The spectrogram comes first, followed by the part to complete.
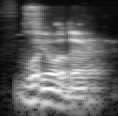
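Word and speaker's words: Фёдор: Am I saying that right, by the way? Fedor? Is that how you say it? Fyodor. Fyodor. Yes, exactly.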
